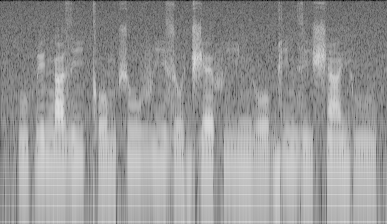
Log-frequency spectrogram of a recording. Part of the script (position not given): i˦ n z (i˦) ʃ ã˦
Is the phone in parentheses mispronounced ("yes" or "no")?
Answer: yes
